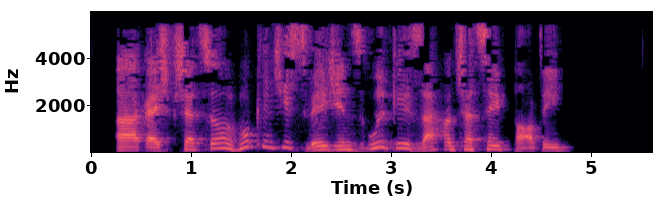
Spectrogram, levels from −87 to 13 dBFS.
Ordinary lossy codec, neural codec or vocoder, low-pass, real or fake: MP3, 24 kbps; codec, 16 kHz, 1 kbps, X-Codec, HuBERT features, trained on general audio; 5.4 kHz; fake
